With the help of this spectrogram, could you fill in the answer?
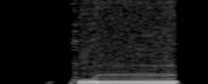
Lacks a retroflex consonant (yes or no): yes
